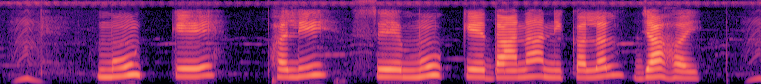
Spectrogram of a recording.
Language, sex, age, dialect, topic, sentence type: Magahi, female, 25-30, Central/Standard, agriculture, statement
